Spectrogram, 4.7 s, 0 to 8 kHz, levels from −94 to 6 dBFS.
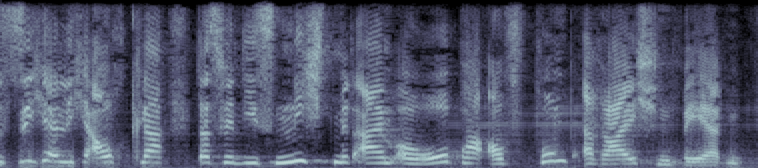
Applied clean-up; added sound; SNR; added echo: neural separator model SepFormer DNS4.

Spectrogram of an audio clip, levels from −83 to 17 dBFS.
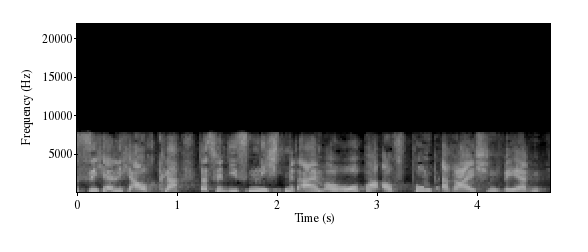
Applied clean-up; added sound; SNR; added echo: none; none; none; none.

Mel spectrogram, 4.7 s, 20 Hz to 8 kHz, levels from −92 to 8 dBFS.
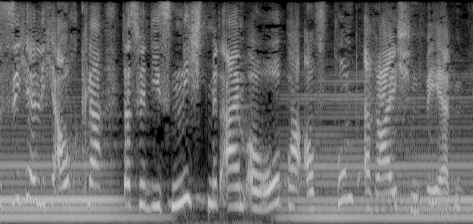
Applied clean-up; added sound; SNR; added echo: none; Bowed string instrument; 6 dB; none.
